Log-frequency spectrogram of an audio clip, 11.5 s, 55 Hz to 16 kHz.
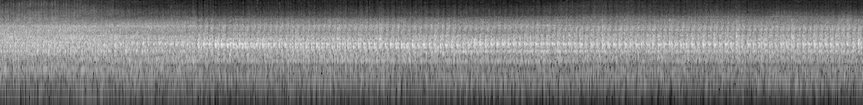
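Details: Dodge/Chrysler 2.4L engine at idle: sharp, quick metallic ticking around three per second over steady idle. Flexplate (flywheel drive plate) knock.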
